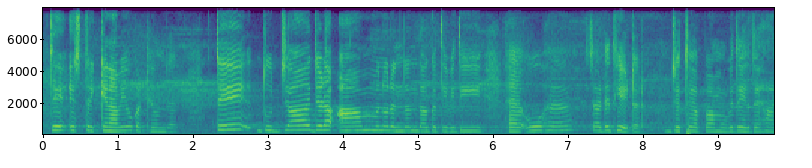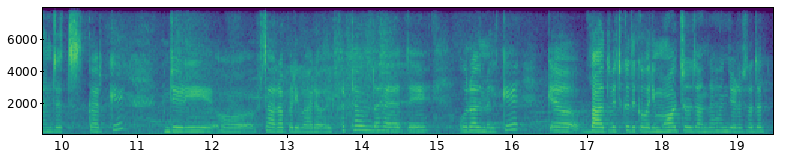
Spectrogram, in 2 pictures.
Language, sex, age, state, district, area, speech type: Punjabi, female, 18-30, Punjab, Kapurthala, urban, spontaneous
